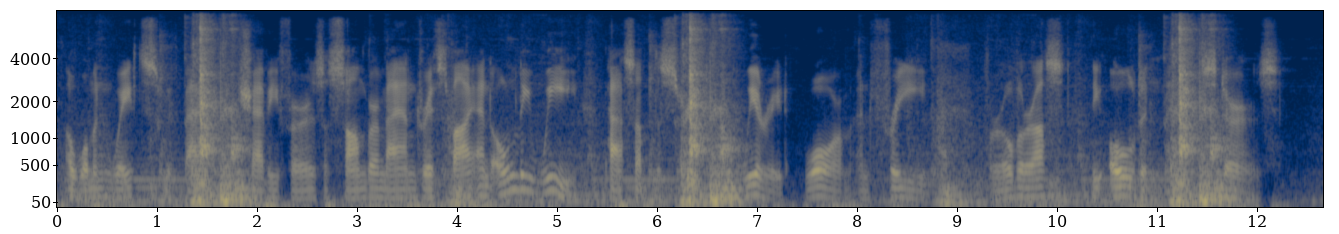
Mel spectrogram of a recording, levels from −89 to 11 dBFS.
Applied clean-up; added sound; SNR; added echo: none; Sliding door / Slam; 0 dB; none.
